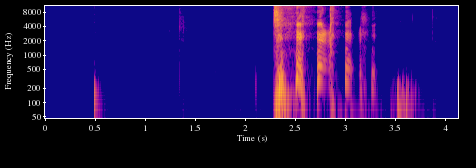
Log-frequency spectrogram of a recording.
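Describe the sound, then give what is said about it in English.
A microphone being fitted into a difficult-to-use mic stand: a soft thump, a pause, then a burst of rattling clunks and scrapes ending in a low bump, with no talking. “He is trying to get the mic into the mic stand, but it is a difficult mic stand to use.”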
